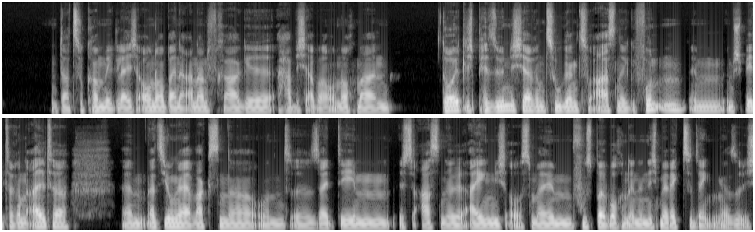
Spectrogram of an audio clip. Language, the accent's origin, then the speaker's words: German; Cologne, North Rhine-Westphalia, Germany; born there; Ich als gebürtiger Kölner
